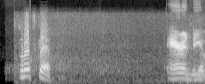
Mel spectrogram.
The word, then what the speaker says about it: Strutzke: So it's Strutzke. Aaron, Did do you you get want to that? try and pronounce that?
